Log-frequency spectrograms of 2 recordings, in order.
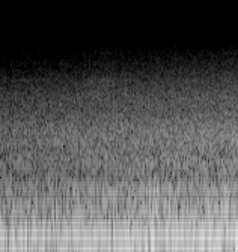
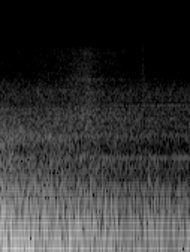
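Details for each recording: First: Old box fan, uncleaned, stepped from low up to medium: steady low hum swelling slightly with speed, no rattle or scrape; runs fine, grille needs fixing. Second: Metal-blade box fan that was stiff and just oiled, on low: slightly labouring hum with soft whoosh; motor still slightly tight, owner thinks the oil-wick bearings need to soak up oil.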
